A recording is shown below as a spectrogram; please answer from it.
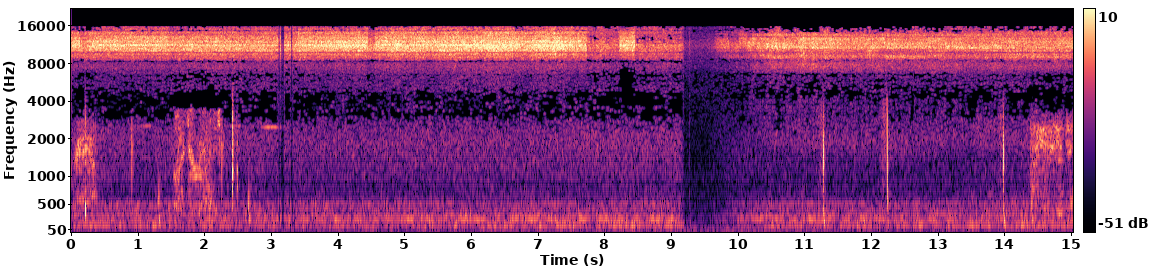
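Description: Steady electrical hum with a low tone and evenly spaced overtones, briefly dropping out about nine seconds in, with a few faint clicks.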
